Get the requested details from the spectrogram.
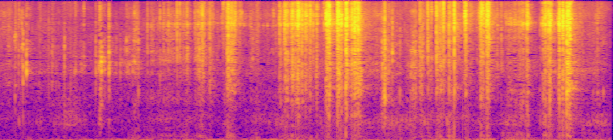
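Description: A metal box-cutter blade slices and scrapes a solid, palm-sized bar of yellow soap held in the hand, cutting it into crumbly cubes and shavings. Crisp, dry scraping and crackling cuts come in quick bursts, almost entirely high and bright with very little low end. Each cut stops short with no ring.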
